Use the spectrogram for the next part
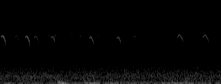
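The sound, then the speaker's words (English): Wild birds flying around a clearing near a trap site, calling in a rapid, overlapping series of short, high, downward-slurred chirps, fairly soft, over a low steady rumble, with no talking. “The wild birds are coming back.”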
